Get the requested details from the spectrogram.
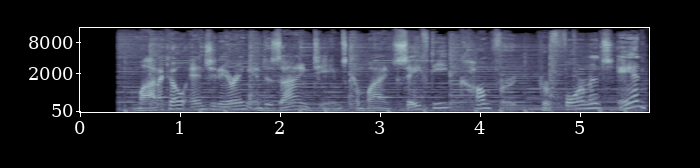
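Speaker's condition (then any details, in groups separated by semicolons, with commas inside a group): No condition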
